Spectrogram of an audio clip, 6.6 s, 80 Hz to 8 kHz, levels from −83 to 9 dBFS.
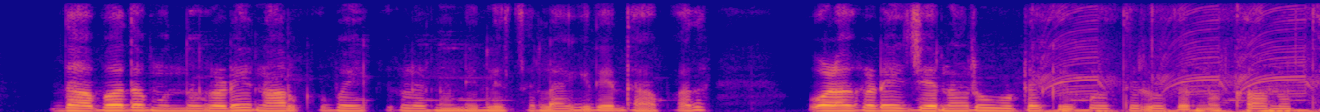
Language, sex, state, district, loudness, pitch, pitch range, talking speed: Kannada, female, Karnataka, Koppal, -20 LUFS, 185 Hz, 175-195 Hz, 100 wpm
